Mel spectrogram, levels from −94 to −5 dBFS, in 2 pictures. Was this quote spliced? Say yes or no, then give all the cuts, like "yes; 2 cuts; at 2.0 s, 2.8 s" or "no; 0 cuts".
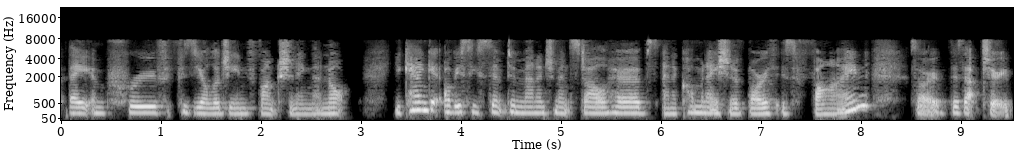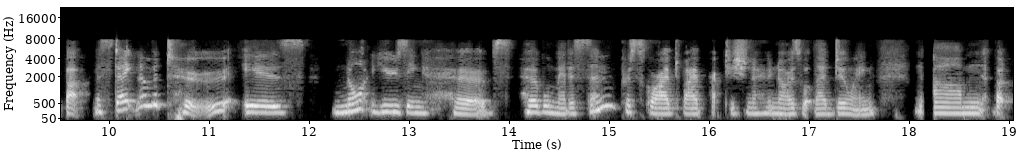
yes; 3 cuts; at 8.5 s, 9.8 s, 18.1 s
